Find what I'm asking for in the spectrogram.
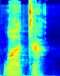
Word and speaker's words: vajra: Vajra, vajra. Chữ vajra này là hai âm. Vajra. Chữ J này chúng ta đọc là J. Vajra.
